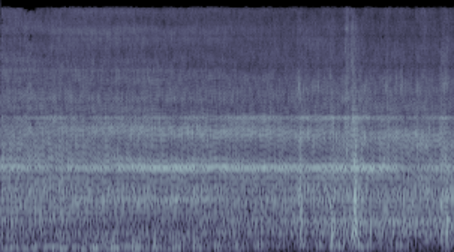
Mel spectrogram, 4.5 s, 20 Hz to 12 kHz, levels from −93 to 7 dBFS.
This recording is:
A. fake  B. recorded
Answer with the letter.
A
